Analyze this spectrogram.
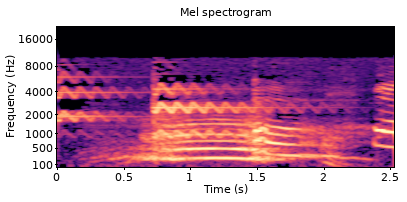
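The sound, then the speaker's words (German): A single drawn-out, loud cow moo, wavering as it holds and sliding lower at the end, with a short bright burst of sound right after it. “Ene, mene, mu, herbei, komme die Kuh.”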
